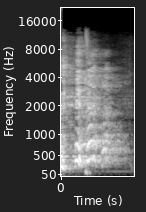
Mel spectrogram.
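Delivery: breathy burst of laughter. Real, not acted. Speaker laughing at her own line.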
